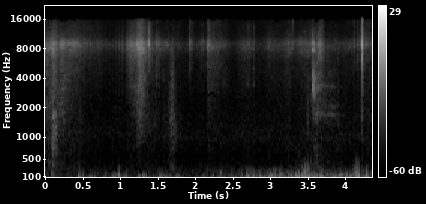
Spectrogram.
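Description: Footsteps on grass and light rustling and clicks from handling the tent's fabric and guy line, over an uneven low rumble.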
